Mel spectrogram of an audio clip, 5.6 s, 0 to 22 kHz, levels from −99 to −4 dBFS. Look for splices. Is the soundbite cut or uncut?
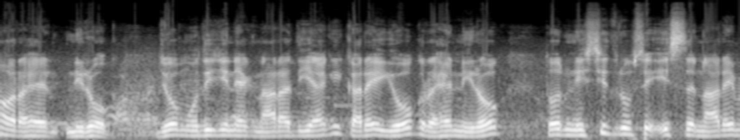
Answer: uncut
